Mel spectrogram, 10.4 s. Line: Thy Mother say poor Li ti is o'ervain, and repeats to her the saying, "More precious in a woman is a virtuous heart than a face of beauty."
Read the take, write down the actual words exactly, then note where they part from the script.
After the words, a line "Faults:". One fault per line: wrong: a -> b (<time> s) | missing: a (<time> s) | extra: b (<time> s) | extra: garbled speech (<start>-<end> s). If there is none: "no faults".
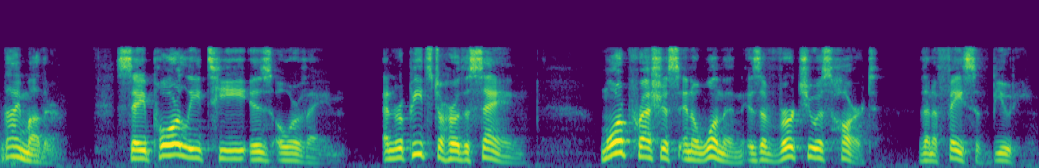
Thy Mother say poor Li ti is o'ervain, and repeats to her the saying, "More precious in a woman is a virtuous heart than a face of beauty."
Faults:
no faults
